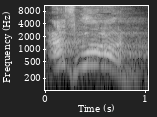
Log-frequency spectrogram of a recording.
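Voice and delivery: high, loud crowd hype; hype shout. Real, not acted. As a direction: whip the crowd up. Hyping up the crowd on stage.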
